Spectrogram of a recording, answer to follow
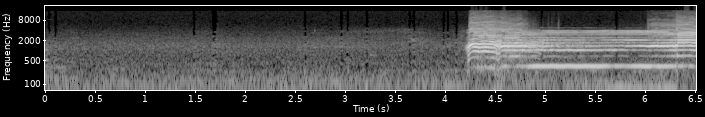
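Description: Faint, even recording hiss. About four seconds in, a man's voice reciting the Qur'an breaks in loudly on one long held note, chanted steadily at a single pitch.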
